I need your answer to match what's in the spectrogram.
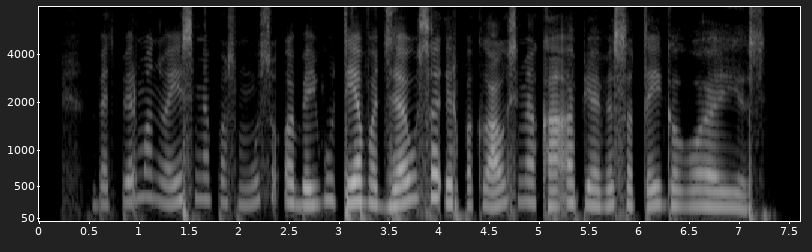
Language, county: Lithuanian, Vilnius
